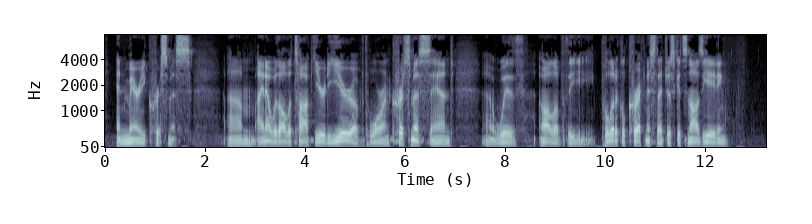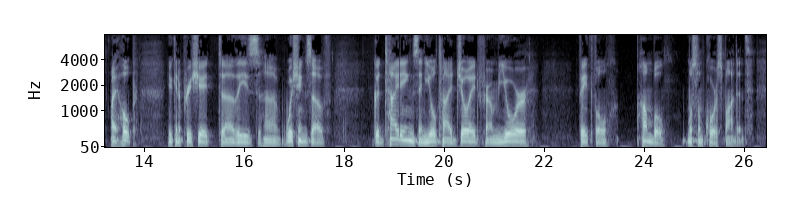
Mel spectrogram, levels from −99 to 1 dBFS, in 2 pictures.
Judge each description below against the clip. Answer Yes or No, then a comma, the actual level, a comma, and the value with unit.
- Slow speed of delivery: Yes, slow, 115 wpm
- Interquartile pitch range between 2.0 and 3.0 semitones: Yes, narrow, 2.6 semitones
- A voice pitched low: Yes, very low, 85 Hz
